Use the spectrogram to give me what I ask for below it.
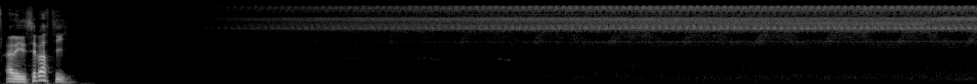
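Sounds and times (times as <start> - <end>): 
speech: 0.0 - 0.8
cicada song from Japan: 1.9 - 9.7.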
